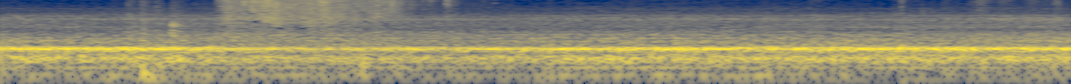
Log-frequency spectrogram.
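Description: A steady machine hum with one clear tone, with a short hiss about a second in.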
